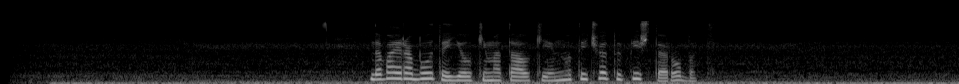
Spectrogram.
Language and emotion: Russian, neutral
